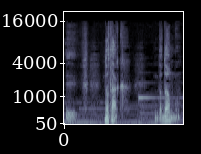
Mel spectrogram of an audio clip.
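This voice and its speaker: A man's voice: a little mellow, faint music behind, natural voice. An actor playing an ailing, middle-aged Japanese man settled in Poland, courteous and reflective, speaking hesitantly in a radio drama. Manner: halting, hesitant, searching for words. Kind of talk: naturalistic radio drama acting.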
